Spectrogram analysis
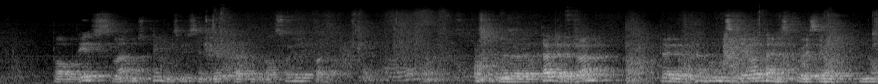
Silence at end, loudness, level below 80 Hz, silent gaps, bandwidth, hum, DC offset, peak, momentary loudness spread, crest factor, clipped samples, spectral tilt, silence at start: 0 s; -28 LUFS; -54 dBFS; none; 18 kHz; none; 0.1%; -10 dBFS; 12 LU; 18 dB; under 0.1%; -5 dB/octave; 0 s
